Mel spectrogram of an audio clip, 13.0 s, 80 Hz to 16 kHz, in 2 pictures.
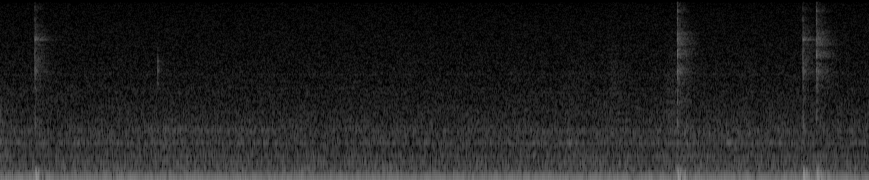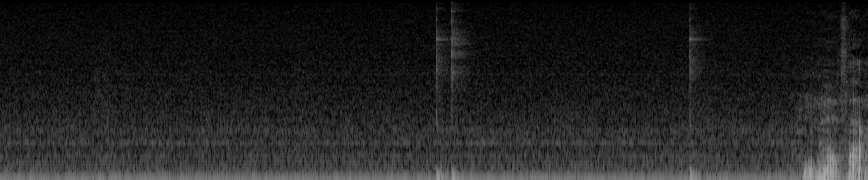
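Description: Computer mouse clicking during 3D modelling work, a few sharp isolated clicks spaced irregularly over a steady low hum, fairly quiet and close.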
